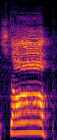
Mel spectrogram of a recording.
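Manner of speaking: "Stop." shouted loud and high with a falling end; shouting. Real, not acted. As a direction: yell "Stop." to make him quit. Child shouting at teasing dad.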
